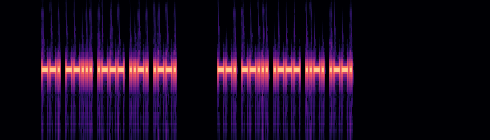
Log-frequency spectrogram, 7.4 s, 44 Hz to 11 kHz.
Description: Morse code, heard as a keyed tone, about 40 wpm, 700 Hz. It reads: G7JFP G7JFP
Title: DXCC-100 Call Signs - 5 Characters - Repeated 2x - 40wpm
